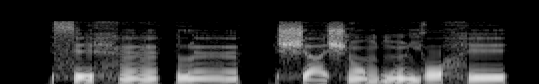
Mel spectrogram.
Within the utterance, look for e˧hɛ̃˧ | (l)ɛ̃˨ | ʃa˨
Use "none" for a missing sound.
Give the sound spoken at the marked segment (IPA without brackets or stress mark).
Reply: l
